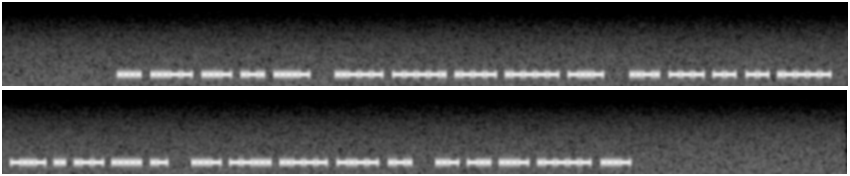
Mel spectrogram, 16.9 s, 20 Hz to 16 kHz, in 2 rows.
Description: Morse code, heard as a keyed tone, hand-sent with a paddle, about 39 wpm, 540 Hz. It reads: H3VR4 29J1X FOMM1 XIW5A V72YR UDV1V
